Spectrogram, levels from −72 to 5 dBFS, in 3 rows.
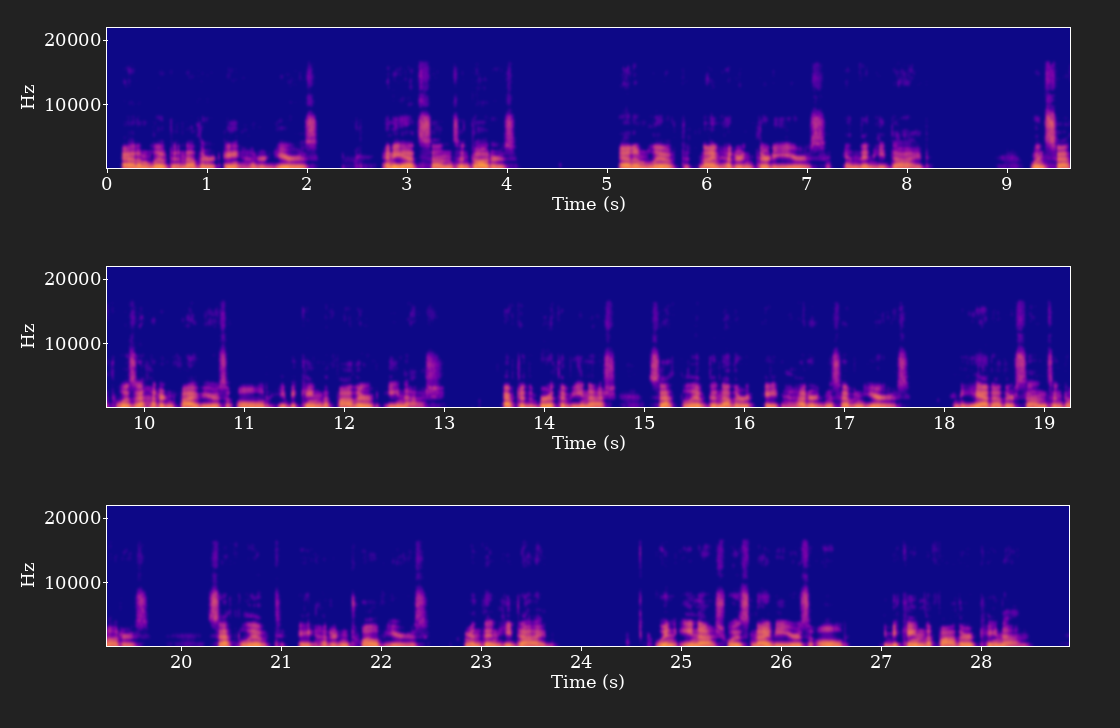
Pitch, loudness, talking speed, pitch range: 95 Hz, -24 LUFS, 170 wpm, 90-110 Hz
